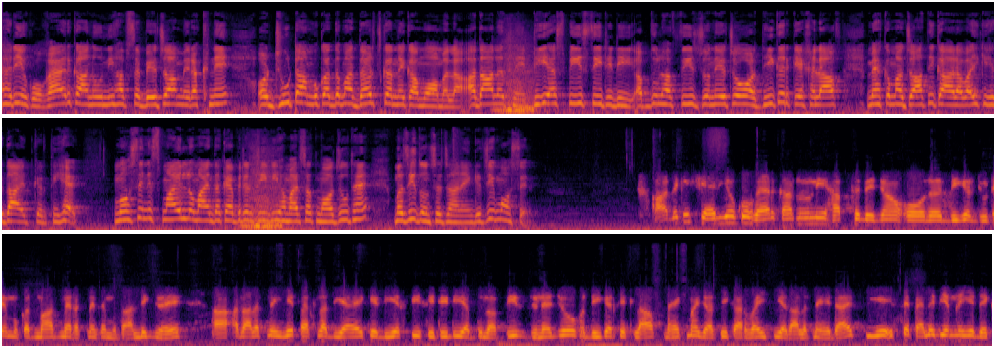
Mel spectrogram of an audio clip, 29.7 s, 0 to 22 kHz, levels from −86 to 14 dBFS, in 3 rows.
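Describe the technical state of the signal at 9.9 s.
At 9.9 s the signal is intact, with no dropout, distortion, glitch or other fault to be heard.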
